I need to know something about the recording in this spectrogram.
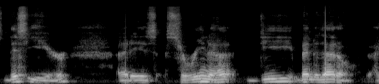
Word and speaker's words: Di Benedetto: It is Serena Di Benedetto.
